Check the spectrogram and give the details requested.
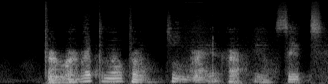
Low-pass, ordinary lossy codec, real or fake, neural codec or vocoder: none; none; fake; codec, 44.1 kHz, 0.9 kbps, DAC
